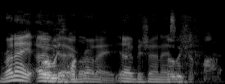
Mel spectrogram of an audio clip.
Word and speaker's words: Auberjonois: How do you say his last name? Rene Auberjonois. Yeah, and I think he's due to his passing away.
